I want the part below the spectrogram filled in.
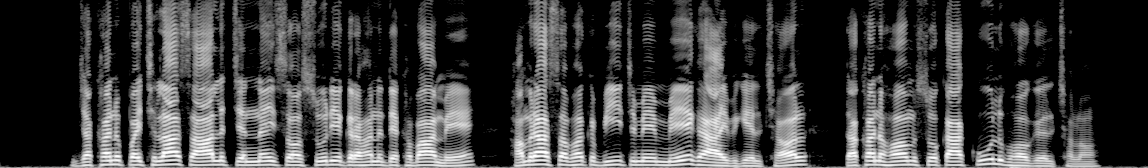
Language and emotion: Maithili, sad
